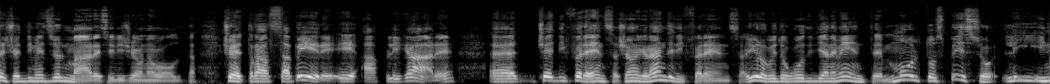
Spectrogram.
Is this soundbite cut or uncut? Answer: uncut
